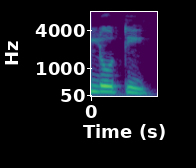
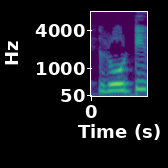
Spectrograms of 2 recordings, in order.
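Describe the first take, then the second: First: The word begins with an l sound. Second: The word begins with an r sound.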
